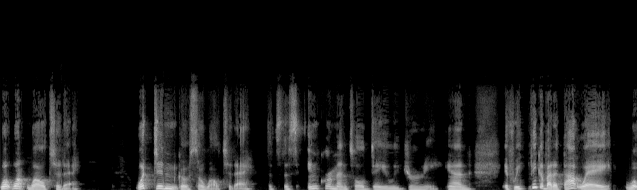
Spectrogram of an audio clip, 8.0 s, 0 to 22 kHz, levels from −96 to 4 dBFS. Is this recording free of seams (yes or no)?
no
